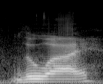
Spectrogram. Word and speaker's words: Luyeye: Today I have a special guest, Luyeye. Did I say it right? Luyeye, but it's close enough though.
